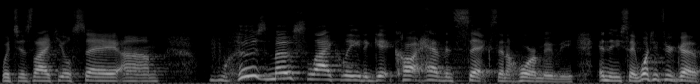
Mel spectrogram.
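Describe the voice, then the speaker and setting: Speaking with a Southern US accent, a woman keeps a moderate pace. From US South, Columbia, South Carolina. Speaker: comedian. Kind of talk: casual interview chat; live stream chat. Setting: bathtub live stream. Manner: animated.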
